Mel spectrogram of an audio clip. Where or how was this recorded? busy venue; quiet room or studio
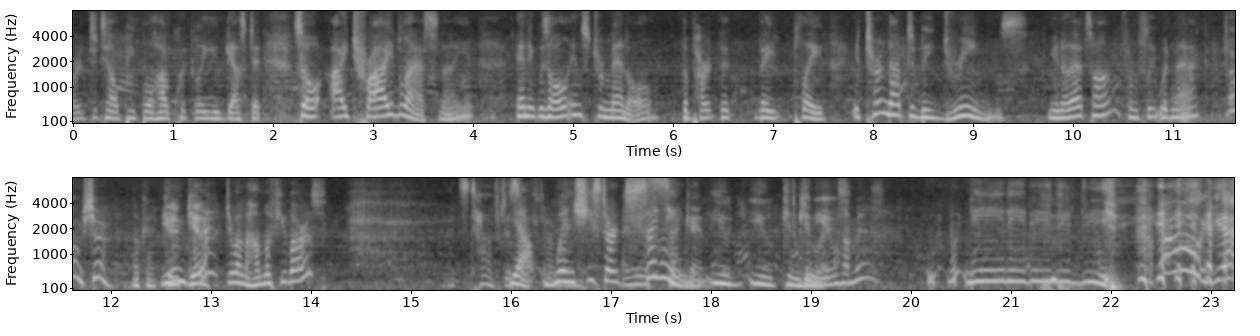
busy venue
